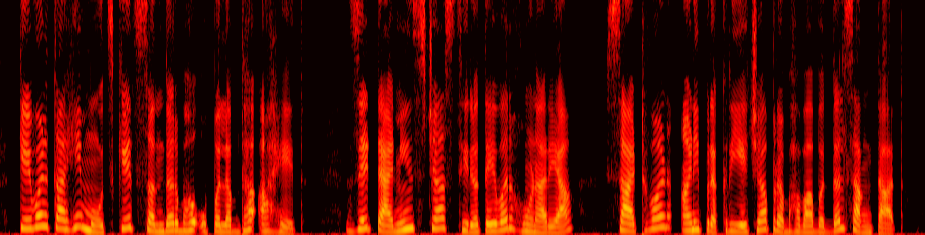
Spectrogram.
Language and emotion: Marathi, neutral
